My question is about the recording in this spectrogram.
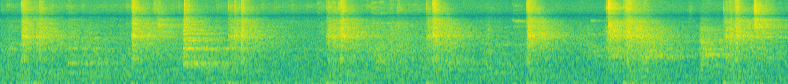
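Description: Loaded barbells with black rubber plates being set down on a rubber gym floor between fast deadlift reps. About ten thuds come at an uneven beat of roughly one a second, because two lifters work out of step.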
